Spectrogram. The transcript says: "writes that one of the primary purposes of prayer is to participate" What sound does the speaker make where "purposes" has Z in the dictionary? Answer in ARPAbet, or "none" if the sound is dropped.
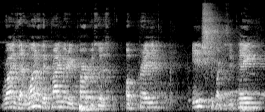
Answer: Z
